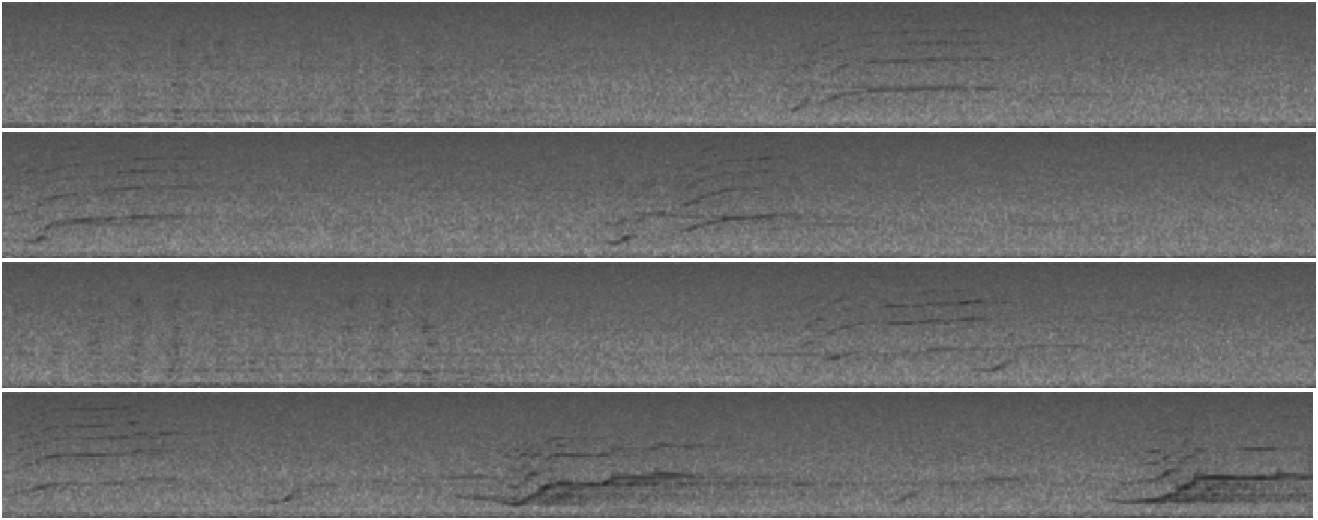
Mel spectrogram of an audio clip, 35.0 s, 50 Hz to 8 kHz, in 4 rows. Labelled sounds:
5.7	6.4	humpback whale, 0.90 to 3.1 kHz
9.1	10.1	humpback whale, 0.80 to 4.3 kHz
13.0	14.0	humpback whale, 0.80 to 4.4 kHz
23.7	24.1	humpback whale, 1.9 to 3.1 kHz
26.4	27.5	humpback whale, 0.90 to 5.4 kHz
29.2	30.9	humpback whale, 0.80 to 1.8 kHz
32.9	33.1	humpback whale, 0.93 to 1.0 kHz
33.9	35.0	humpback whale, 0.80 to 2.1 kHz

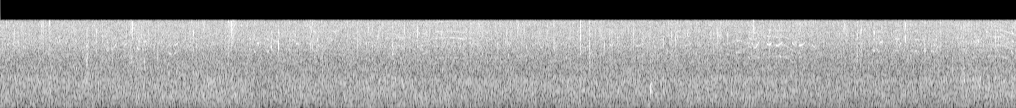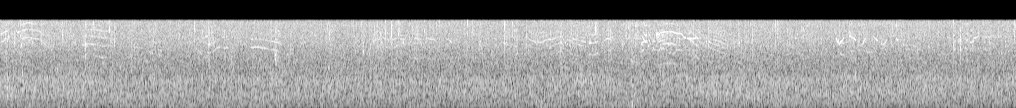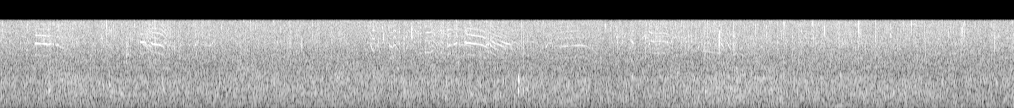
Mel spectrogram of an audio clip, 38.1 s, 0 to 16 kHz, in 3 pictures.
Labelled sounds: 5.4	5.8	Pacific white-sided dolphin, 4.0 to 4.2 kHz
9.6	9.9	Pacific white-sided dolphin, 3.1 to 3.6 kHz
12.3	13.2	Pacific white-sided dolphin, 2.1 to 5.7 kHz
15.8	16.3	Pacific white-sided dolphin, 2.7 to 4.1 kHz
19.3	20.2	Pacific white-sided dolphin, 3.4 to 4.4 kHz
20.9	21.5	Pacific white-sided dolphin, 1.5 to 5.3 kHz
24.9	25.2	Pacific white-sided dolphin, 4.1 to 4.5 kHz
25.8	26.2	Pacific white-sided dolphin, 2.9 to 4.7 kHz
31.0	32.8	Pacific white-sided dolphin, 2.8 to 5.9 kHz
33.5	33.8	Pacific white-sided dolphin, 3.6 to 5.2 kHz

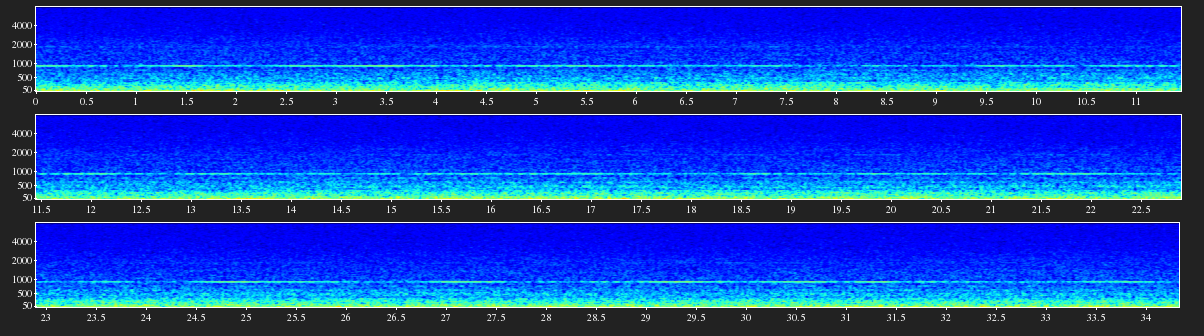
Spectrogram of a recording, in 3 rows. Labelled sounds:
24.6	25.1	vessel noise, 0.90 to 0.96 kHz
29.0	29.4	vessel noise, 0.86 to 0.96 kHz

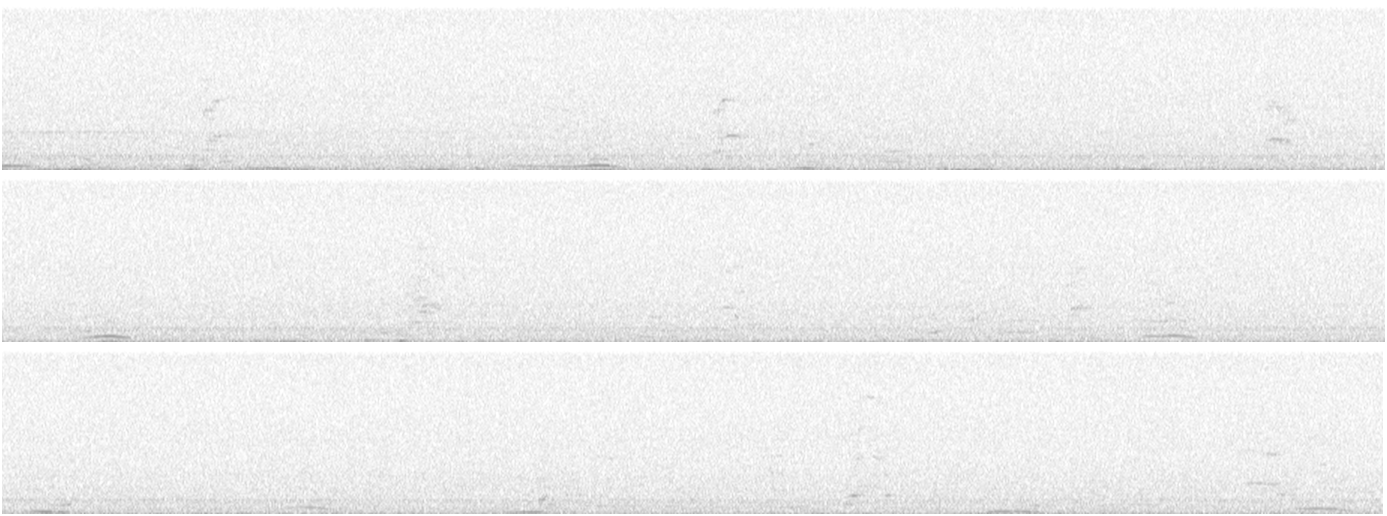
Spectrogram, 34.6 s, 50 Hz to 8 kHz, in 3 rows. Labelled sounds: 6.0	6.2	humpback whale, 1.6 to 1.8 kHz
10.5	10.8	humpback whale, 1.3 to 1.6 kHz
33.4	33.7	humpback whale, 1.4 to 1.6 kHz

